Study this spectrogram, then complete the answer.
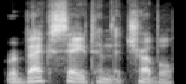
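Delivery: plain reading voice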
